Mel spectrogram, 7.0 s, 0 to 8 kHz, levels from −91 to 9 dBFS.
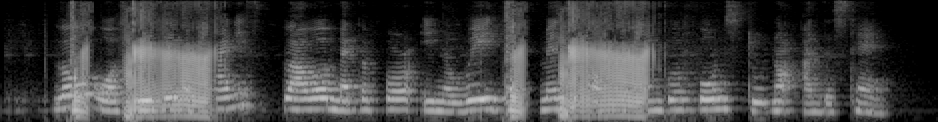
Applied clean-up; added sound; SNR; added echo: neural mask model RNNoise.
